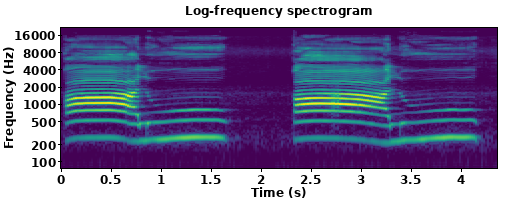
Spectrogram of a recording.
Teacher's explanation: قاف حروف مستعلیہ موٹا کر کے پڑھیں گے، ساتھ میں الف ہے اور کاف پہ زبر ہے، الف مدہ ہو گیا، قاف کی آواز کو ہم کھینچ کے پڑھیں گے۔ · الف مدہ ہو گیا، قاف کی آواز کو ہم کھینچ کے پڑھیں گے۔ اس کے بعد لام پہ پیش ہے، واو ساکن ہے تو یہ بھی واو مدہ ہے، اس کو بھی ہم کھینچ کے پڑھیں گے۔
